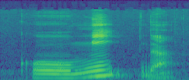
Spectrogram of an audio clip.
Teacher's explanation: En comida, el acento está en mi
